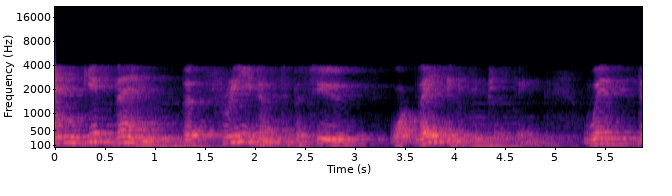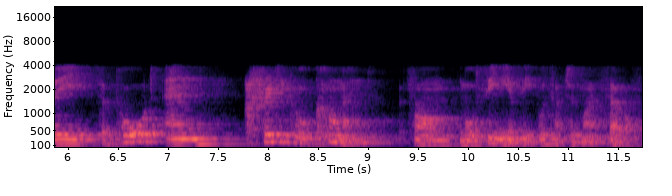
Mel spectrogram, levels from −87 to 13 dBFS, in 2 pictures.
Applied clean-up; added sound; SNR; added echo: none; Organ; 16 dB; reverberation time 0.9 s.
